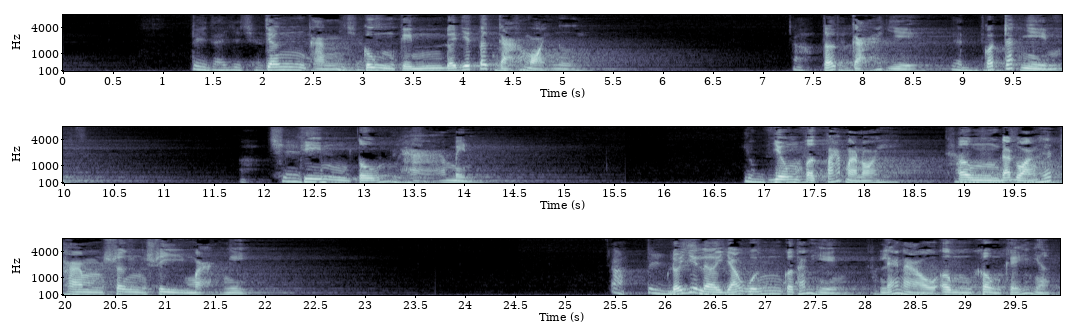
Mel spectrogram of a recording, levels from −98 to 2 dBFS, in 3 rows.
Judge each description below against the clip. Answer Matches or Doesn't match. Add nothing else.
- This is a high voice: Doesn't match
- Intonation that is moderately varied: Doesn't match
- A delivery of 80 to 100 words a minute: Matches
